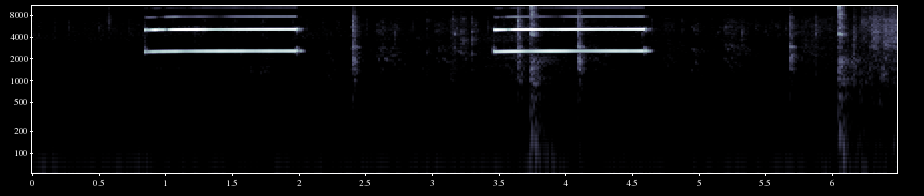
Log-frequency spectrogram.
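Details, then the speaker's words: Zetor Proxima CL 100 tractor at 3,000 engine hours, won't start after being shut off 10 minutes, fault codes shown, earlier AdBlue problems: two long high-pitched beeps about 2.5 seconds apart; warning buzzer on start attempt, cause unknown. "przy każdej próbie odpalenia ma chęci ale coś blokuje takie kody"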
